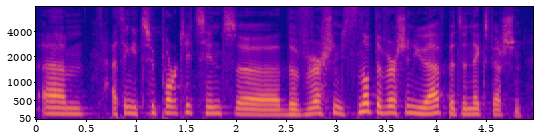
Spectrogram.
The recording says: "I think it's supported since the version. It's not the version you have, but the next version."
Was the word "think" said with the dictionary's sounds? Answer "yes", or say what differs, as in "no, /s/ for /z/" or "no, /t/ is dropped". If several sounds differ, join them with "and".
yes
